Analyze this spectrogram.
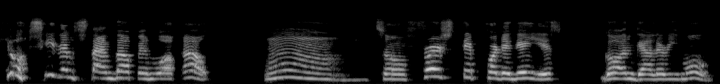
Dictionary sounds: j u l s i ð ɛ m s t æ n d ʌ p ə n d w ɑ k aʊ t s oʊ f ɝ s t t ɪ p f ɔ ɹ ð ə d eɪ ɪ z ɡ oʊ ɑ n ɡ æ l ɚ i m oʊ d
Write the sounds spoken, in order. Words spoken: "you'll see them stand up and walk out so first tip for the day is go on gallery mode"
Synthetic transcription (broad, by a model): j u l s i ð ɛ m s t æ n d ʌ p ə n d w ɑ k aʊ t s oʊ f ɝ s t t ɪ p f ɔ ɹ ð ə d eɪ ɪ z ɡ oʊ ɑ n ɡ æ l ɚ i m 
